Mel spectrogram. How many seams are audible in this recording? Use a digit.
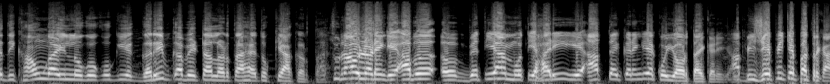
2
